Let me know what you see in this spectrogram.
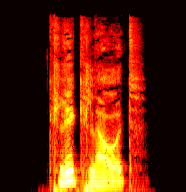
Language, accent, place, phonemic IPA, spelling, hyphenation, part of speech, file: German, Germany, Berlin, /ˈklɪkˌlaʊ̯t/, Klicklaut, Klick‧laut, noun, De-Klicklaut.ogg
- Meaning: click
